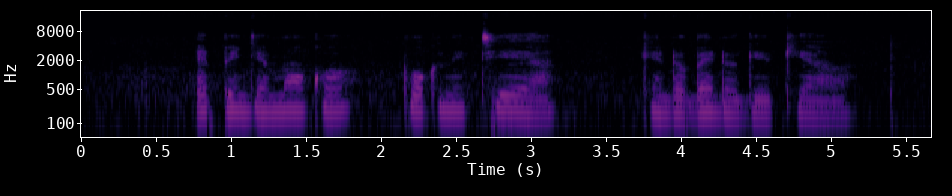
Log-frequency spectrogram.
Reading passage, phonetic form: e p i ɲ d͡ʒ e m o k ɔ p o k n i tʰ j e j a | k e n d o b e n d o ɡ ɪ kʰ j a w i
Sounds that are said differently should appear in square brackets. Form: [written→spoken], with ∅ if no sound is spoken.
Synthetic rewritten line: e p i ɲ d͡ʒ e m [o→ɔ] k ɔ p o k n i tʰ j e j a | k e n d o b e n d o ɡ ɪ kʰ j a w [i→a]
